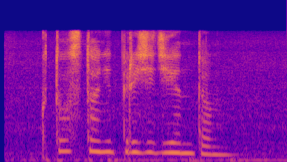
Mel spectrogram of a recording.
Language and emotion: Russian, sad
